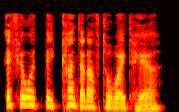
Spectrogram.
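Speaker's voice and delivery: high-pitched, deferential butler voice; formal butler. Acted. Butler to an unexpected caller, high formal servant voice. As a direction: politely turn the caller away, pitched well up. Butler asks the visitor to wait.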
